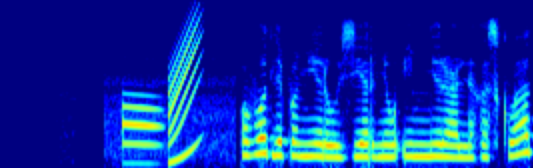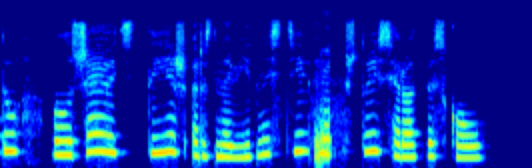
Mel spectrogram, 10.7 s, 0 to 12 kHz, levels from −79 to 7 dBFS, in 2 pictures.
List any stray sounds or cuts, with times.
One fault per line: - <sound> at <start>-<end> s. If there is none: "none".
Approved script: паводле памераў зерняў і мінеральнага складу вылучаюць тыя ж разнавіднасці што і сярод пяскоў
- chirp at 1.2-2.0 s
- laugh at 8.5-8.6 s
